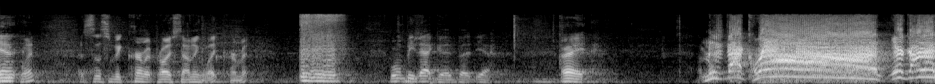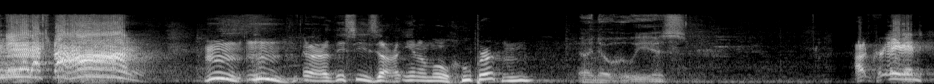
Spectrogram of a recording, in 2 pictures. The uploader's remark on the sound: Live at the West Grandview Fringe festival.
